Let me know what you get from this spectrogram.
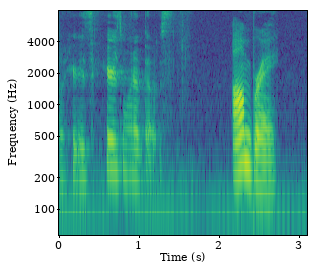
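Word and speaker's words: ombré: in French so here's here's one of those ombre ombre is actually from a French word meaning shaded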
